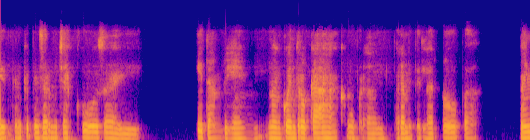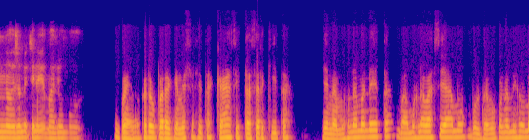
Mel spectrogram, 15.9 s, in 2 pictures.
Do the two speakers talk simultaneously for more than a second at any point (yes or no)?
no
